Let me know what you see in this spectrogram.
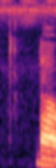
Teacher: ड मूर्धन्य सघोष और अल्पप्राण होता है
